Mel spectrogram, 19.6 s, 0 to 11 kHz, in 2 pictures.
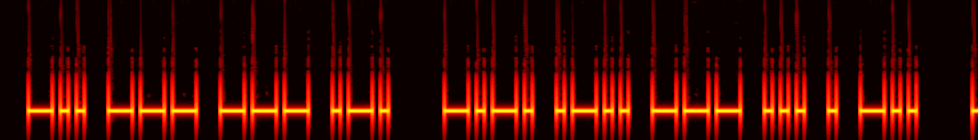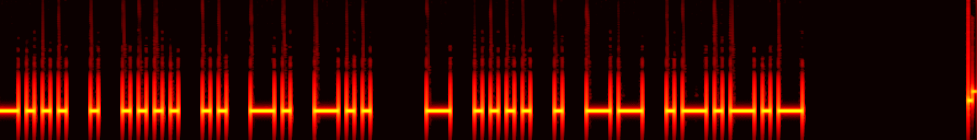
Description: Morse code, heard as a keyed tone, about 15 wpm, 700 Hz. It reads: DOOR CLOSED BEHIND THEM.
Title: Sentences from Top 1400 Words 15wpm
